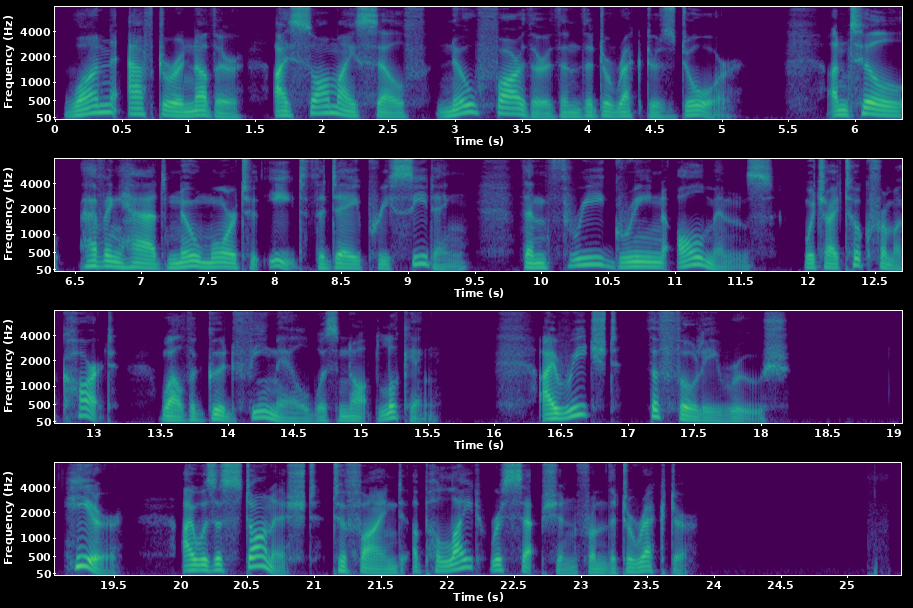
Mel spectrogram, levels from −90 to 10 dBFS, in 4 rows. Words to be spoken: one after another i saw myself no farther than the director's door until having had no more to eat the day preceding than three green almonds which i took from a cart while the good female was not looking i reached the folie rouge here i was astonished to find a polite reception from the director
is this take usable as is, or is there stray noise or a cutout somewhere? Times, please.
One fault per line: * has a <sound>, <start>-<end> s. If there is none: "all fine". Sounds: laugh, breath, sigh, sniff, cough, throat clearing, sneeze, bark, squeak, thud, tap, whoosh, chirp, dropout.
* has a tap, 25.1-25.3 s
